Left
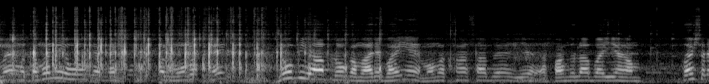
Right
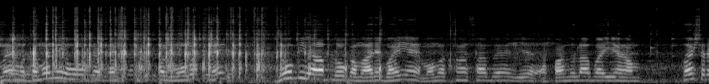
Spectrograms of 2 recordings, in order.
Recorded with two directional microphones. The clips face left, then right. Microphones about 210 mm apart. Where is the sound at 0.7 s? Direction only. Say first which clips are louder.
Right 1 dB; 40° right (ahead or behind).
